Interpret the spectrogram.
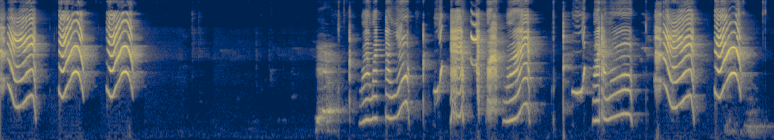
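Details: Pet parrot saying "mummy mummy": three rising-falling squawked syllables, a pause, then a long chatter of bent, speech-like harmonic calls in quick succession.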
